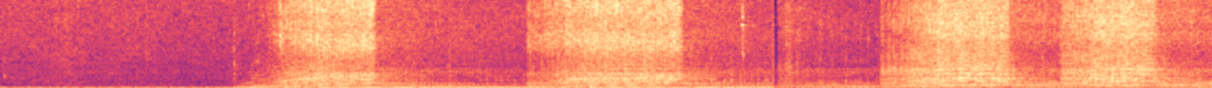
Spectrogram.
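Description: A car engine revs up repeatedly in rising bursts, the exhaust burbling and crackling between pulls, loud and close.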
